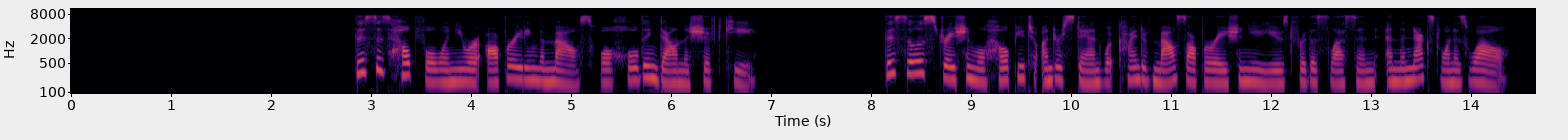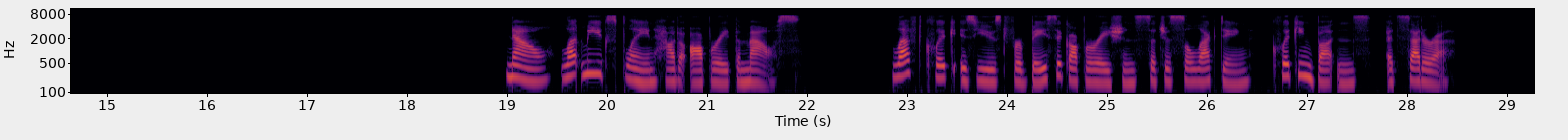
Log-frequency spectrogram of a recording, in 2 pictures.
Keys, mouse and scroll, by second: 0.0-0.4 typing, 3.3-4.5 shift+drag, 9.3 shift+click.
